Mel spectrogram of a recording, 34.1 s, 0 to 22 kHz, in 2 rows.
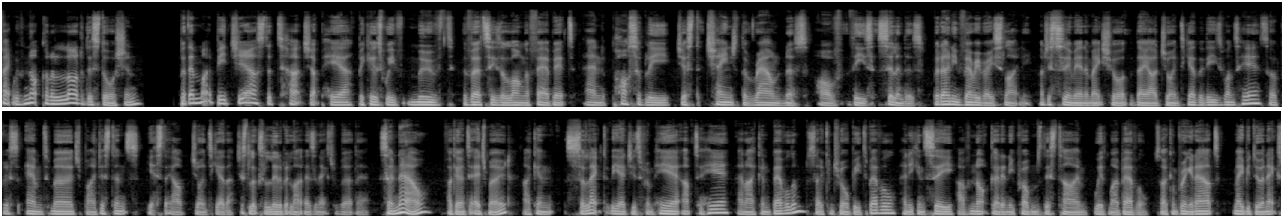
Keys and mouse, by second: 3.0-3.8 middle drag, 5.2-5.6 middle drag, 14.4 middle drag, 15.5 click, 17.6 m, 20.3 middle click, 21.7-22.2 middle drag, 23.5 2, 23.9 ctrl+z, 24.6-25.1 middle drag, 25.6 click, 26.1-26.5 middle drag, 27.3-27.6 middle drag, 28.9 ctrl+b.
